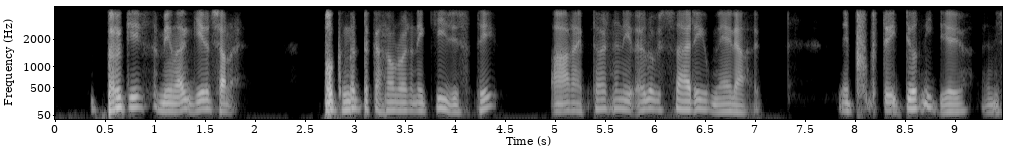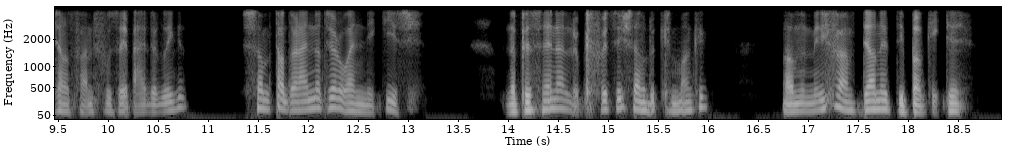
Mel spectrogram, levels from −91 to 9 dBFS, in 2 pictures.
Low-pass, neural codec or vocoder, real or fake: 3.6 kHz; codec, 16 kHz in and 24 kHz out, 0.4 kbps, LongCat-Audio-Codec, four codebook decoder; fake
